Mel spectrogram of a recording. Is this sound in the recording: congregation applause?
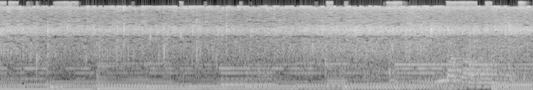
no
